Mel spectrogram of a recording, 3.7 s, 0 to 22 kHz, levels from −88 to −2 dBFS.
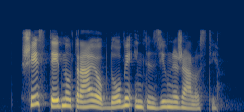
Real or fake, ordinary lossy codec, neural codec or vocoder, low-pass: real; none; none; 7.2 kHz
